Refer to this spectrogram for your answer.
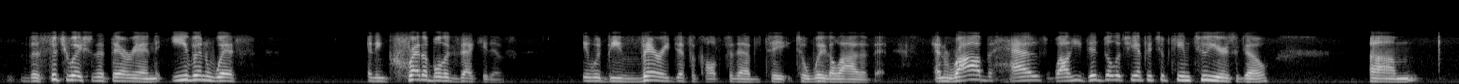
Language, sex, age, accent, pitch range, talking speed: English, male, 50-69, American, 130-180 Hz, 150 wpm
